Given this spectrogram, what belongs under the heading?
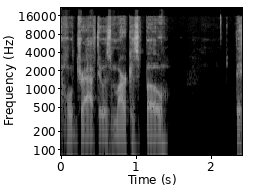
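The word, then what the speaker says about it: Mbow: It was Marcus Bowe. They spell it with an M, MBO. He's from Purdue. Mm-hmm. Apparently it's just Bo, no M. You don't pronounce it. The M is silent.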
